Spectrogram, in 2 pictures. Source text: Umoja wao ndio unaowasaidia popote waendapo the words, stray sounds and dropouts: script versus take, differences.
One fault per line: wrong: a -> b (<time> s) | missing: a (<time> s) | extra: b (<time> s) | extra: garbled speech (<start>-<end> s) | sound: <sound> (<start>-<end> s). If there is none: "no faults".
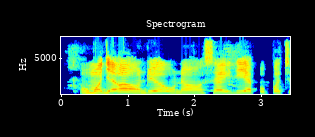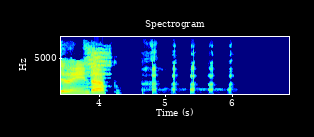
sound: laugh (4.6-6.2 s)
